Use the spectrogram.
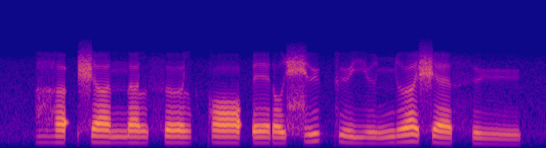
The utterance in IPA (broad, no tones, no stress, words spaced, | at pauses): ɦɐʔʃɐnɐl θɵl kɔʔe ɾoɕyky jyɲɵɐ̯ʃɛ θy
